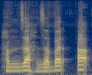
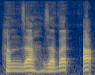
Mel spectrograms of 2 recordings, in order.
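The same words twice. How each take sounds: Both takes have the same delivery.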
